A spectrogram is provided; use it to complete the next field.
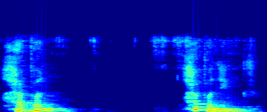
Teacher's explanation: Theksi bie tek rrokja e parë.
